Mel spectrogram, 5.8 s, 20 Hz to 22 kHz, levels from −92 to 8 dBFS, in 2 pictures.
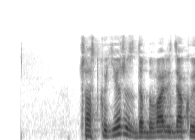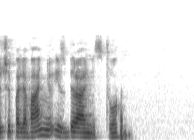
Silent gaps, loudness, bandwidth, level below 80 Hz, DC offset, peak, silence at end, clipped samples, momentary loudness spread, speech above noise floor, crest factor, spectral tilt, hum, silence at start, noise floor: none; -20 LUFS; 7.8 kHz; -54 dBFS; under 0.1%; -2 dBFS; 0.95 s; under 0.1%; 9 LU; 56 dB; 20 dB; -7 dB/octave; none; 1.2 s; -76 dBFS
